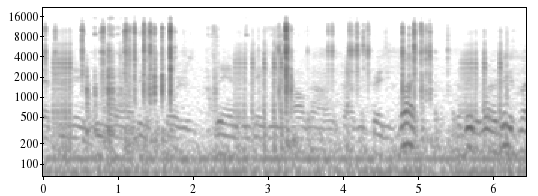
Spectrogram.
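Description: Low, indistinct voices talking, with bursts of rapid, irregular clicking and tapping over them.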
